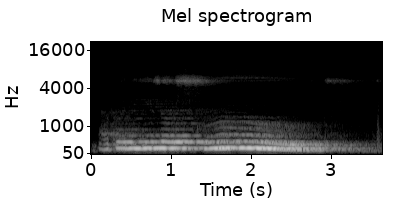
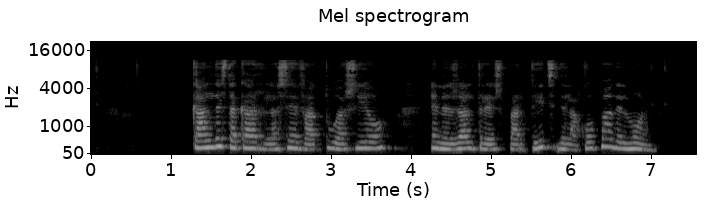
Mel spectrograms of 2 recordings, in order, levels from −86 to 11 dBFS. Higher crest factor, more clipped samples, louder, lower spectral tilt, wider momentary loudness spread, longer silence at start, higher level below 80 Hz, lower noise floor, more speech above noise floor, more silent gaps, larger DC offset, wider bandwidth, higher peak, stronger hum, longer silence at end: about the same, 14 dB vs 16 dB; neither; first, -21 LUFS vs -37 LUFS; first, -11 dB/octave vs -5 dB/octave; first, 16 LU vs 9 LU; second, 0.1 s vs 1.25 s; about the same, -76 dBFS vs -80 dBFS; second, -46 dBFS vs -87 dBFS; second, 27 dB vs 51 dB; neither; neither; second, 6 kHz vs 11.5 kHz; first, -8 dBFS vs -20 dBFS; neither; about the same, 0.45 s vs 0.5 s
